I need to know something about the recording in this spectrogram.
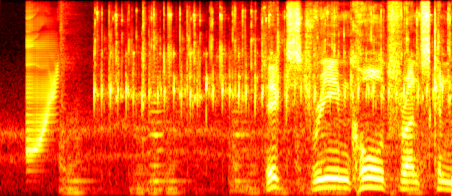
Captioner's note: both shivering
